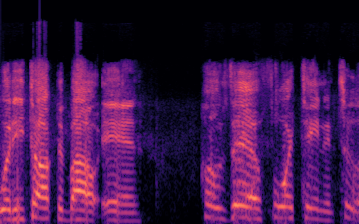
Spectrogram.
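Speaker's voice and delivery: words stretched through a yawn. Recalling which scripture another speaker discussed, yawning while talking. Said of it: "I'm yawning at the same time".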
